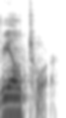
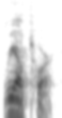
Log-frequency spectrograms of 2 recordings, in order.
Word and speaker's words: realtor: It's real tour. Just like you're going on a real tour of a property. it's real tour and he's like if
